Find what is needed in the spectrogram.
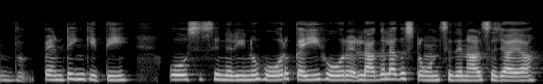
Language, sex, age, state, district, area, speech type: Punjabi, female, 30-45, Punjab, Hoshiarpur, rural, spontaneous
